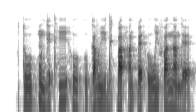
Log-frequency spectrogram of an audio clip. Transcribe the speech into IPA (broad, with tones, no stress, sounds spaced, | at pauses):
t uː˨˦ kʷ ĩ˨ ɡ e˨ tʰ iː˦ h uː˨ k u˨ ɡ a˦ v iː˨ d ɛ˨ k͡p a˨ h ã˨ k͡p ɛ˨ h u˦ w i˦˨ f a˦ n ã˨ d ɛ˨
